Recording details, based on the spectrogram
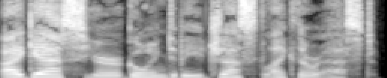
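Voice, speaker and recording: A woman voicing a calm, cruel woman who toys with her captives, speaking softly and with quiet menace. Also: mid-range voice, a little slow, dry recording, studio quality. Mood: cold, menacing. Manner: soft, coolly menacing.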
